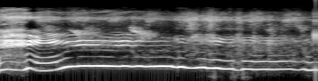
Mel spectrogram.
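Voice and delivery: a high loud wailing sob. Acted. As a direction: wail out in regret. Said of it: "बहुत ज़्यादा रोती है". (ऊँची आवाज़ में रोना)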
